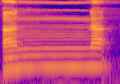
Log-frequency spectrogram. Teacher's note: یحسب ان، تو ان یہاں پر نون کے اوپر آپ نے غنہ کرنا ہے، یعنی نون کی آواز کو آپ نے ناک میں لے جانا ہے، تھوڑی دیر سختی کے ساتھ اس کو ناک میں رکھنا ہے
